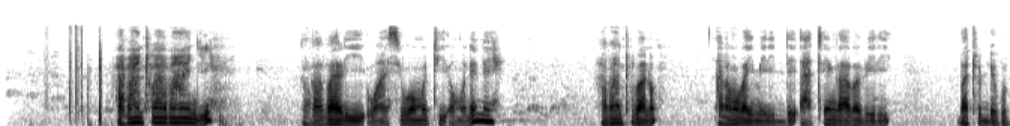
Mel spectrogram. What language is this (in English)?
Ganda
